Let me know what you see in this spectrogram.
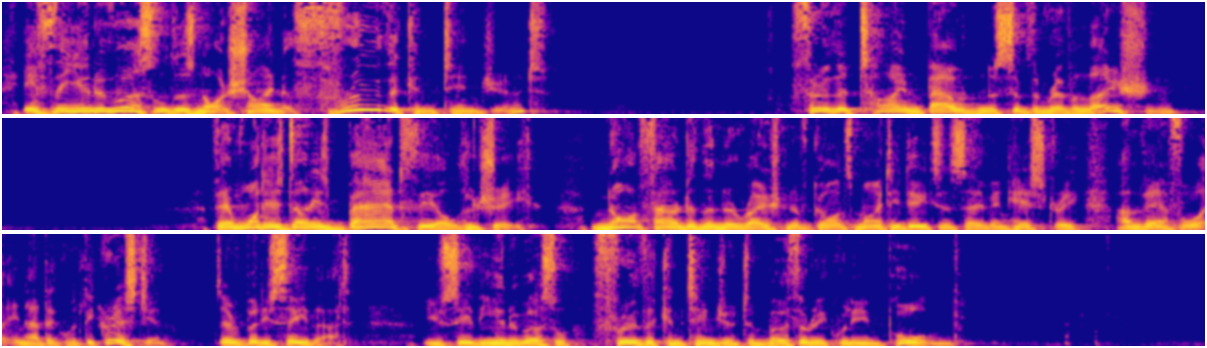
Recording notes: At FWS 2021. From 2021's Fellowship of Word and Spirit Conference, "Refresh - renewing our passion for godliness".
